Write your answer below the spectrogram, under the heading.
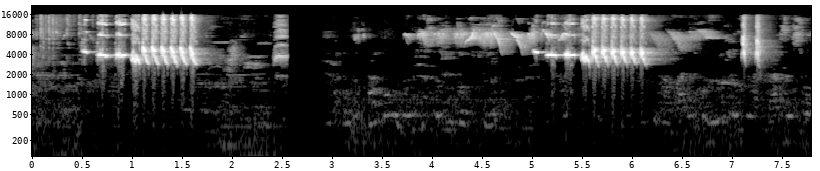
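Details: A captive, breeder-kept lined seedeater that is actively nesting sings two high, bright phrases about four seconds apart, each a short lead-in followed by a fast buzzy trill of repeated notes, over faint background hum.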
